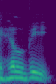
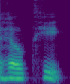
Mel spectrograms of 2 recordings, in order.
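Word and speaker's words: healthy: আমরা অনেকে এটাকে উচ্চারণ করি হেলদি। এটা হেলদি না কিন্তু। উচ্চারণ হচ্ছে হেলথি।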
